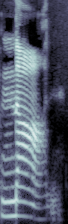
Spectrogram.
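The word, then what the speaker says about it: நான்: So try pronouncing the word naan.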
